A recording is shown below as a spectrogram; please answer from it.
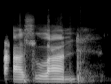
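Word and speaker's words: Aztlan: No, it's pronounced Aslan.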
